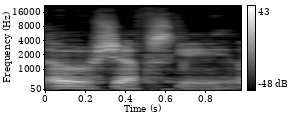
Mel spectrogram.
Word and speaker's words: Oshefsky: why gosh it's uh it's oshefsky like a chef on skis that's so easy to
